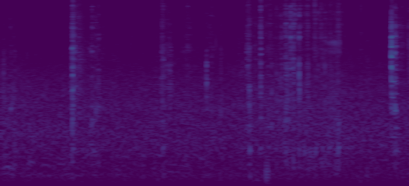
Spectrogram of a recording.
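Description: Faint, irregular scrapes and clicks of shovels working dry, stony soil in a trench.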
